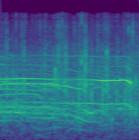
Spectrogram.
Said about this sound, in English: They all want to clap for you.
